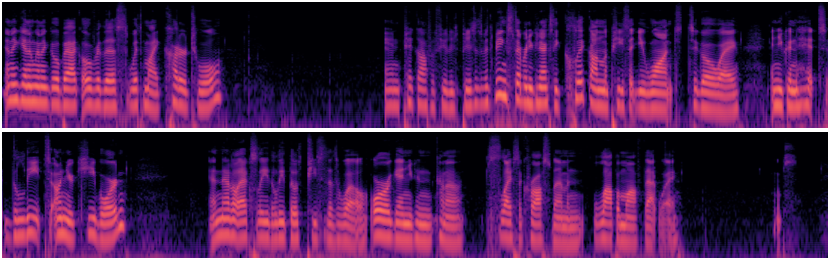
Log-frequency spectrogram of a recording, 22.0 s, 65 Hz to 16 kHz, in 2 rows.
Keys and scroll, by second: 5.8 space, 17.7 space, 19.8 space.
